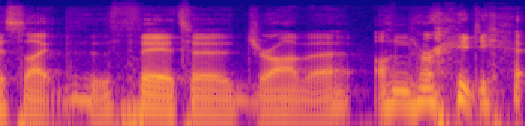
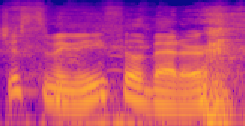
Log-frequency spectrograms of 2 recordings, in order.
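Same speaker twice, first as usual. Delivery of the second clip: put-on high, loud, botched Irish accent, belted out; 6 semitones higher, 6 dB louder than usual. Quoting Roy Keane about a driver's crash, in a bad Roy Keane Irish accent. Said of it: "Your Irish accent is hilariously bad".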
